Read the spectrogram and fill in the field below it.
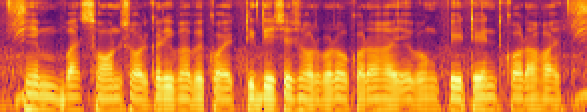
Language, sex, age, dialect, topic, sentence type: Bengali, male, 18-24, Standard Colloquial, agriculture, statement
